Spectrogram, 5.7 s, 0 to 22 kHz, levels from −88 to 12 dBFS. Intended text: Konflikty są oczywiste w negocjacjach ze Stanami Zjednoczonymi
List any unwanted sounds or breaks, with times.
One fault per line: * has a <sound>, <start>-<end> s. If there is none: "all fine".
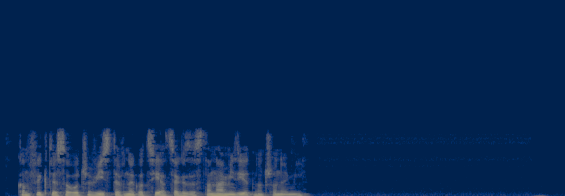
all fine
